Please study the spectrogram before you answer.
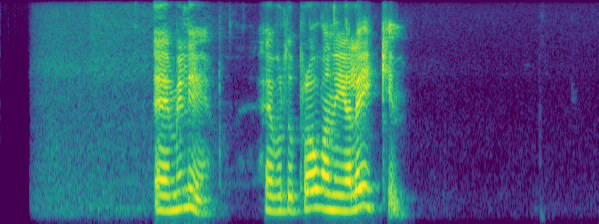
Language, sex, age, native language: Icelandic, female, 50-59, Polish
